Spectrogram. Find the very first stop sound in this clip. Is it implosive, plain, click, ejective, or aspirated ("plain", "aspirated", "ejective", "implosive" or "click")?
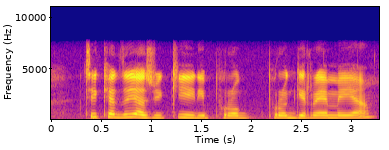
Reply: aspirated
